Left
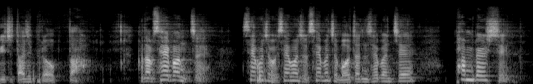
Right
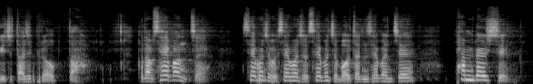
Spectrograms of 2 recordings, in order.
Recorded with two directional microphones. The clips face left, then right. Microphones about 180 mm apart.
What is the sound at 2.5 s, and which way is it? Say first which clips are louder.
Speech: right 5 dB; 40° right (ahead or behind).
